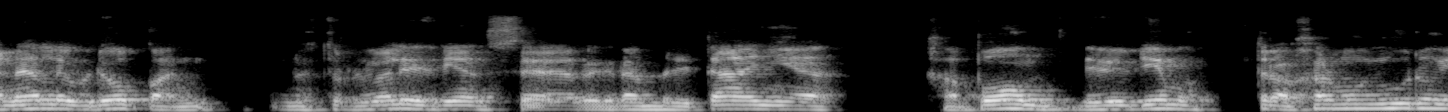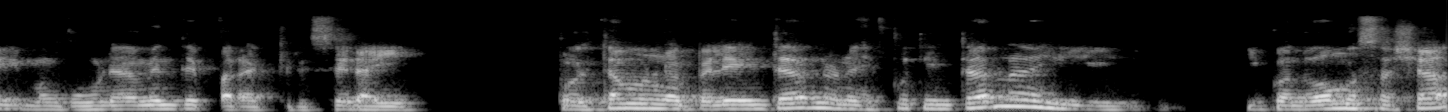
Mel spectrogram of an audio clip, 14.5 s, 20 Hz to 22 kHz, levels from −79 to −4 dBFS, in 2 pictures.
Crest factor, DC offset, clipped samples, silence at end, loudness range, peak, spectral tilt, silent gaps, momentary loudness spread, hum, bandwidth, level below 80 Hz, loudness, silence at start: 16 dB; under 0.1%; under 0.1%; 0 s; 2 LU; -4 dBFS; -6.5 dB/octave; 4.43-4.61 s, 9.58-9.73 s, 9.81-10.01 s, 13.30-13.44 s; 12 LU; none; 12 kHz; -62 dBFS; -21 LUFS; 0 s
